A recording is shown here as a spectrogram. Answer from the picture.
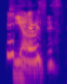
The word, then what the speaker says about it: Heian: What did I say? Heian? No. Heian. Oh, Heian. – Heian. There's an extra N right in the middle.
